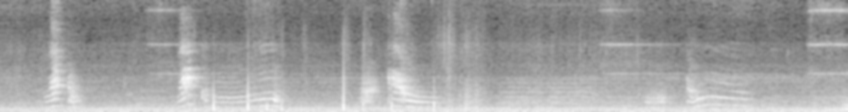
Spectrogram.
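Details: Indian ringneck parakeet uttering a series of bending, whining harmonic calls, some clipped by sharp clicks, with quieter broken notes later and a low steady hum behind.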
